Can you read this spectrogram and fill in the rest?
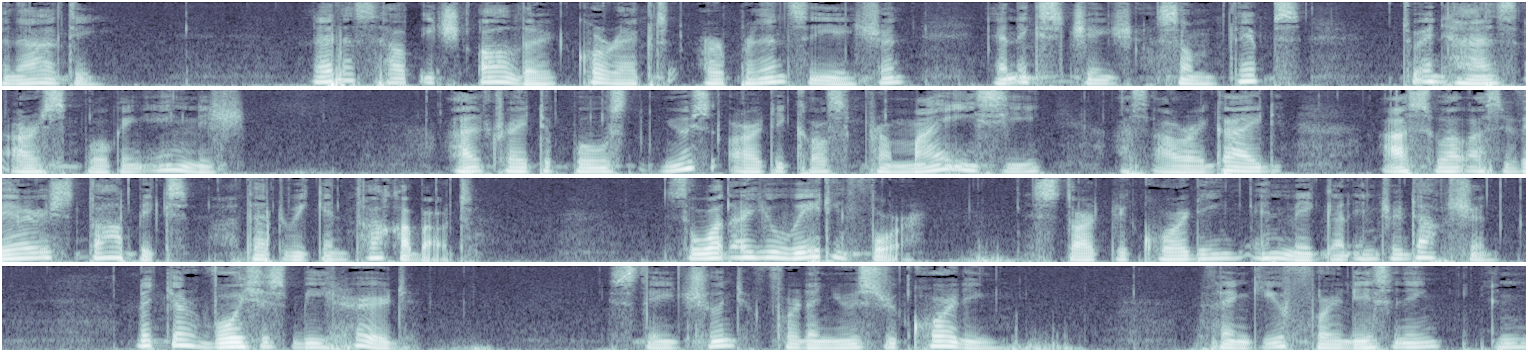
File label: speaking practice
